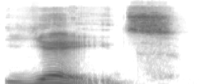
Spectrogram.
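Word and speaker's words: YeDS: Pronounced or spelled capital Y, lowercase e. You get it? Yay. Capital D, capital S. Pronounced Yades.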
